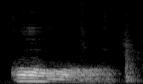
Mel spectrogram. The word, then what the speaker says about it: corps: This word is completely silent at the tail consonant sounds. This is not there. The P is not there. We call this word core.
